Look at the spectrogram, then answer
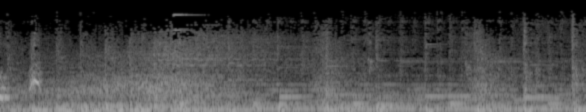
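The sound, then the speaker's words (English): A puppy barks a few times in short, spaced-out bursts over a steady, humming background, at moderate loudness. “Let him out. Whatever you think is Let happening is not. The dog. Oh, hi, puppy.”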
